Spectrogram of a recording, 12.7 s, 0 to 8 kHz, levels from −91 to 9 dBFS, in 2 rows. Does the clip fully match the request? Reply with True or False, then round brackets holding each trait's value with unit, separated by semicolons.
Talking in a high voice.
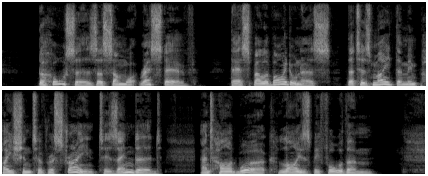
False (115 Hz)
